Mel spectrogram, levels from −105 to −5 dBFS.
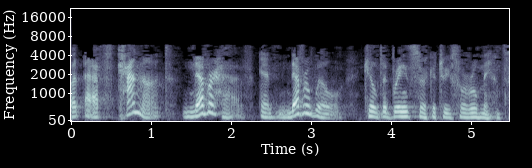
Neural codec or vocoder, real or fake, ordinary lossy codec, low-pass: codec, 24 kHz, 6 kbps, HILCodec; fake; MP3, 24 kbps; 7.2 kHz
